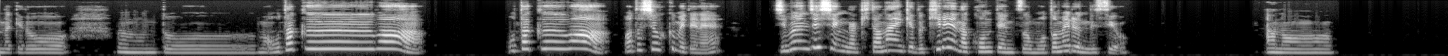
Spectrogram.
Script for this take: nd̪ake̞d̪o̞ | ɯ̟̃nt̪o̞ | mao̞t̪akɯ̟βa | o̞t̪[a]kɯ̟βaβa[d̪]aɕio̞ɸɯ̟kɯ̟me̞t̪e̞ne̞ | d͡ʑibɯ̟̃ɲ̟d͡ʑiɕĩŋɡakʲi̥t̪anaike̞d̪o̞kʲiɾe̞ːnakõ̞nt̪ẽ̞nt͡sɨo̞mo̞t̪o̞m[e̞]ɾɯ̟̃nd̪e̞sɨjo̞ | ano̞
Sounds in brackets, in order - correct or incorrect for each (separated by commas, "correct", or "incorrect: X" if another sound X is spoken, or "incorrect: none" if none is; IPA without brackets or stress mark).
correct, incorrect: t̪, correct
